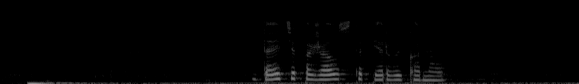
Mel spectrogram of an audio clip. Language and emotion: Russian, neutral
